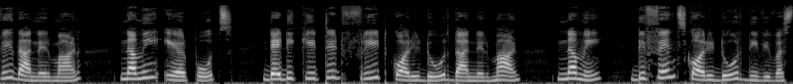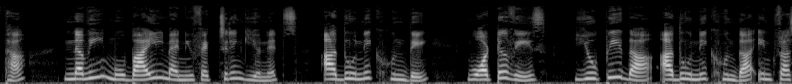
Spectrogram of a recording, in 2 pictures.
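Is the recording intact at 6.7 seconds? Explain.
No. At 6.7 seconds, as across the whole clip, the speech shows generation loss, likely from being put through MP3 at 64 kbit/s about four times over. Each re-encode quantises on a shifted frame grid, so the damage stacks: the sound turns swirly and hollow, consonant attacks smear, and nothing remains above 16.6 kHz.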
